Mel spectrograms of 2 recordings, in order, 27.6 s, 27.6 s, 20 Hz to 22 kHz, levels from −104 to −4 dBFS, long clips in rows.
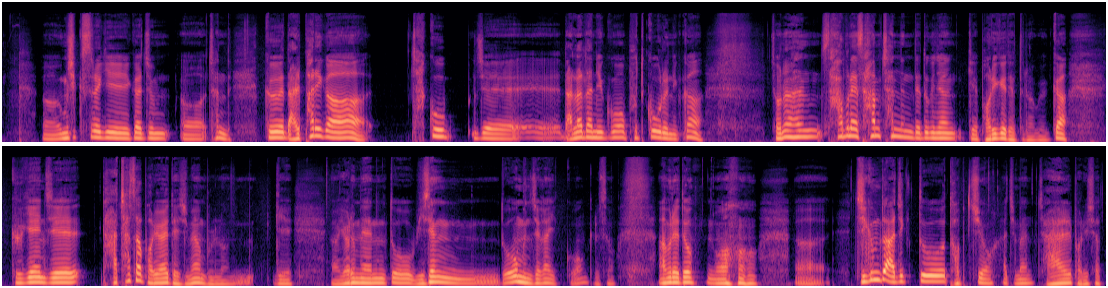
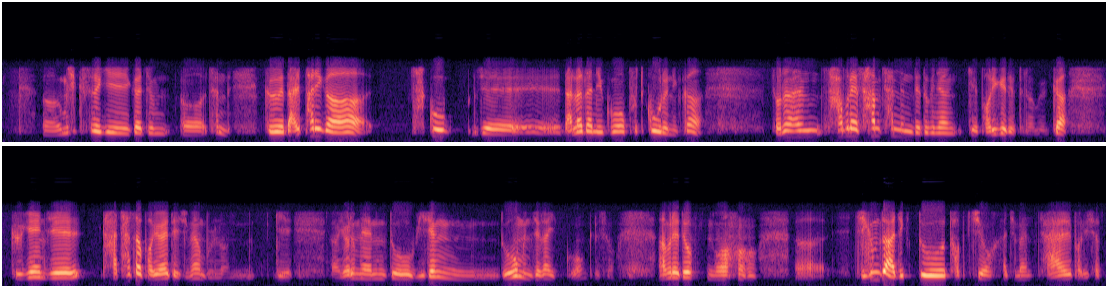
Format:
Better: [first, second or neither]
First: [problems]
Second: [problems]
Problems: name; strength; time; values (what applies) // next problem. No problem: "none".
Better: first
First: none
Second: phone-call audio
